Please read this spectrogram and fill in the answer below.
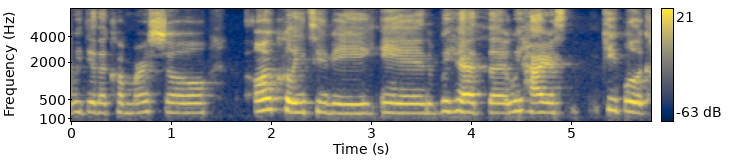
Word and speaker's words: Kweli: were being authentic to the way it's supposed to be pronounced. And so that is why I changed it to how I say it to Kweli, because I want to make sure that we're saying it correctly for our brothers and sisters who speak fluent Swahili, who are in that part of Africa.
